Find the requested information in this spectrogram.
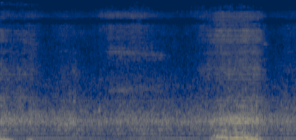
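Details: Girl asleep, snoring: soft breathing, then one low, rumbling, vibrating snore near the end.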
